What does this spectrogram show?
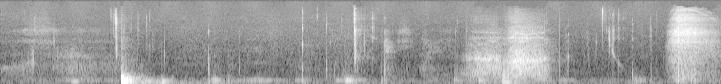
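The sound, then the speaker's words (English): Quiet sipping of Four Roses Small Batch Select bourbon whiskey: a soft knock of a glass, then two faint airy slurps a second or so apart, with small mouth sounds in between and no talking. “Uh, let's drink whiskey.”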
